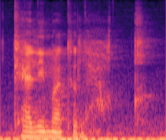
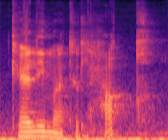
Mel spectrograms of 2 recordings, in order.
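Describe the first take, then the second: Both takes have the same delivery.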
